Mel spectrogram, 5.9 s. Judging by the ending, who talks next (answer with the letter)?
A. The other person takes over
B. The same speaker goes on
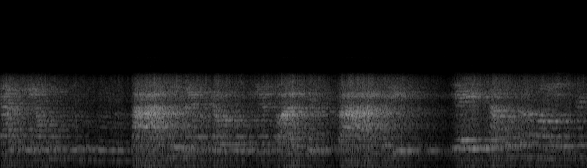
B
